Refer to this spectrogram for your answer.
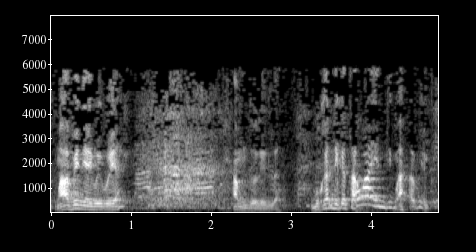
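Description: Man, Islamic preacher, Q&A lecture, jokey rhetorical questions, dull sound, faint crowd murmur. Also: medium pitch. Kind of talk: religious Q&A lecture.

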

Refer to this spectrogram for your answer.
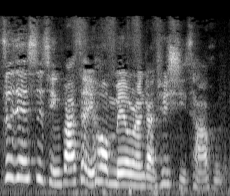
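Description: A woman with a Taiwanese Mandarin accent tells a story in relaxed podcast banter, with a fairly high voice and frequent laughter. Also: a little fast. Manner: laughs often while telling a story. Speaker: podcast co-host; tattoo apprentice. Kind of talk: casual chat.

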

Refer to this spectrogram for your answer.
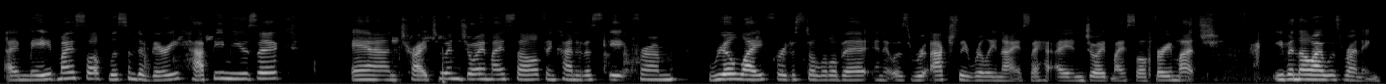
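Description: A woman's voice: mid-range voice, fairly even intonation, normal speed. A woman guest on a podcast, chatting casually and laughing often at herself. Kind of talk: casual chat.

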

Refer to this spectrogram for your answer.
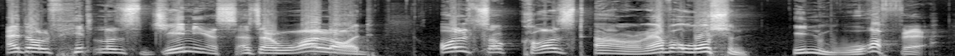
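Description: A man's voice: sits high, creaky, no echo, voice pushed up, heavily acted. A man reading out a pompous male Nazi official's boasting press statement in a bombastic voice.

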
